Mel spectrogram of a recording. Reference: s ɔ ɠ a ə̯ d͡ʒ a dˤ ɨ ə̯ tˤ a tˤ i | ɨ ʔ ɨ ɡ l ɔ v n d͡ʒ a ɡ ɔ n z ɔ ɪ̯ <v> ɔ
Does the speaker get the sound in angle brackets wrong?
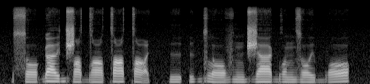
yes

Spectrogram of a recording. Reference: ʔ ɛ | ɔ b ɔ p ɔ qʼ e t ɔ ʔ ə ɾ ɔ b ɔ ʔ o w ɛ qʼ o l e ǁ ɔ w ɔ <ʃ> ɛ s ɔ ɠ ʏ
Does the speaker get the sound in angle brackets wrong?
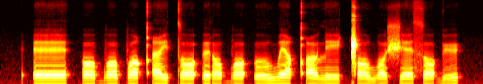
no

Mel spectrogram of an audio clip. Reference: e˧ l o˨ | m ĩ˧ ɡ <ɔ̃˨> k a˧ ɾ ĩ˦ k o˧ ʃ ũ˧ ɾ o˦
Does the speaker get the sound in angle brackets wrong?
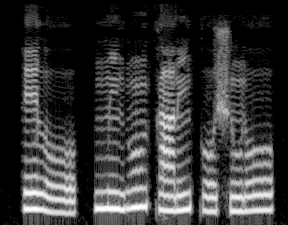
yes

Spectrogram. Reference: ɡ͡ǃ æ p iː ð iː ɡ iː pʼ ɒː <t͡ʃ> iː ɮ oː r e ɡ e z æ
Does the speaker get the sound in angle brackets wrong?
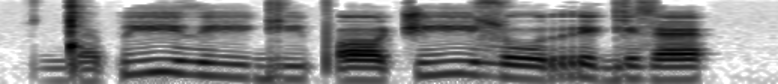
no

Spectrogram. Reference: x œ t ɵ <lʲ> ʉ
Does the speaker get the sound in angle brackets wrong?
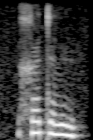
yes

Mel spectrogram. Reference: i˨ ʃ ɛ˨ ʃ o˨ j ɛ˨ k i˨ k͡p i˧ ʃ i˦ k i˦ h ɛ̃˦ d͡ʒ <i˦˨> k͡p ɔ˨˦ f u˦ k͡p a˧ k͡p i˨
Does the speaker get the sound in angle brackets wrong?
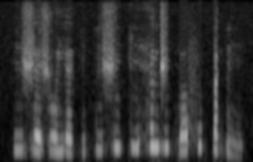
no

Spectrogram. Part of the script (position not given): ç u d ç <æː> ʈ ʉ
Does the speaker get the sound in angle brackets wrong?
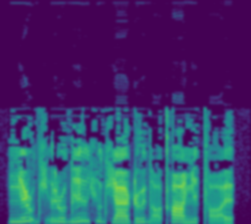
no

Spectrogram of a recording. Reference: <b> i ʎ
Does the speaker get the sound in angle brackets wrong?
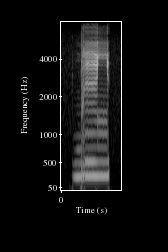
no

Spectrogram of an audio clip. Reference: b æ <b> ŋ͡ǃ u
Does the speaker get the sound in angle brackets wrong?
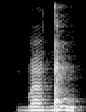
yes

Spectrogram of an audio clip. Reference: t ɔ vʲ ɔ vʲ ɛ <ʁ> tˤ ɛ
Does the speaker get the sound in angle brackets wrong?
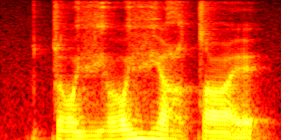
no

